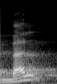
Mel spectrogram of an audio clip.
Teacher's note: lam sukun Kemudian bertemu lam juga maka ini hukumnya idgham mutamilain langsung masuk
